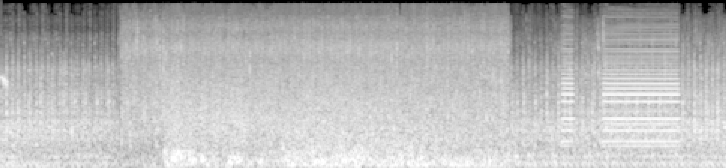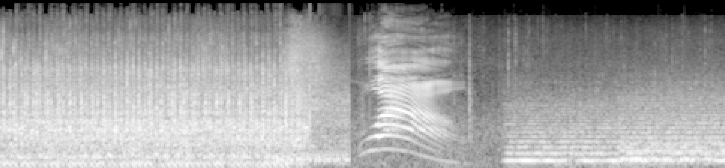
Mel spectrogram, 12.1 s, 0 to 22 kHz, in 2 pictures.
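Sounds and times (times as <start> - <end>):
vehicle horn honking: 4.6 - 5.8.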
